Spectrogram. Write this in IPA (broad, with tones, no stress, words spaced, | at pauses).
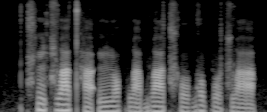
t͡sʰĩ˥˧t͡ɕwa˦t̪ʰa˨ʔ ĩ˧n̪ɔ˧kwa˨˩ bwa˧t͡sʰo˨˩ ɡo˥˧po˨˩t͡swa˨˩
